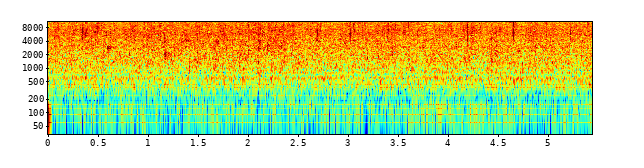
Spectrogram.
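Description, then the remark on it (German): Steady rain falls continuously, a soft even hiss with faint scattered drop ticks, fairly quiet and unchanging throughout, with no voices. “Lausche dem Regen, während du immer tiefer in einen erholsamen Schlaf gleitest.”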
